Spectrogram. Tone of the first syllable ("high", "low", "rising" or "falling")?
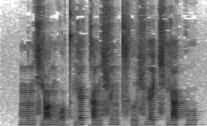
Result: high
